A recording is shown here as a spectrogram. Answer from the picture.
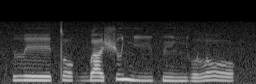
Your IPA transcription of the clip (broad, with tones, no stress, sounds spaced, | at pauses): β eː˨ t ɔ˨ ɡ͡b a˨ ʃ ʊ˦ ɲ iː˨ p ĩ˨ ɲ o˨ l ɔ˦˨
